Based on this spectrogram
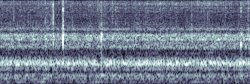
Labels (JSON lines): {"label": "anthrophony, boat engine", "recorder": "HydroMoth"}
